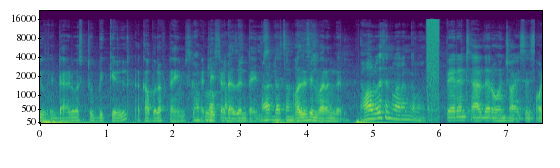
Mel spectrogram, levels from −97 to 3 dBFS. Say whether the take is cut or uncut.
cut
